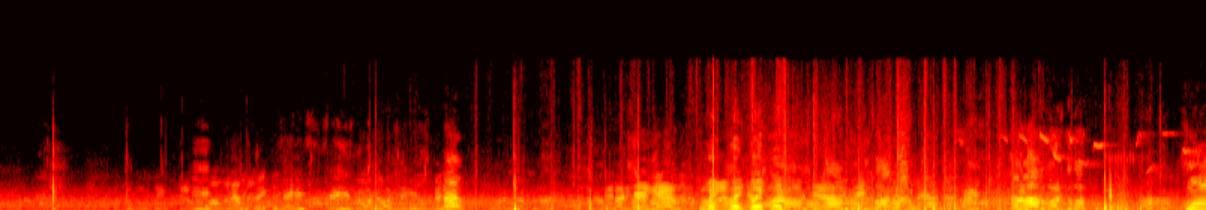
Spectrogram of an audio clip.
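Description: Footballs being kicked on a training pitch, single sharp thuds every few seconds, over players' shouts and calls that start about two seconds in and get busier.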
